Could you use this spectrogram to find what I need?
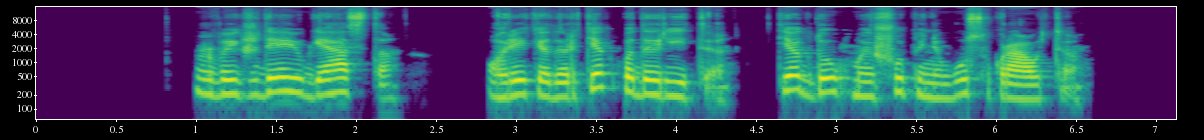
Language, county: Lithuanian, Vilnius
